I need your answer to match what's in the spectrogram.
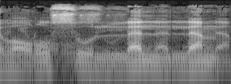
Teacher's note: یہاں نون تنوین کا ادغام ہوگا لیکن بلا غنہ ہوگا، غنہ نہیں کریں گے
